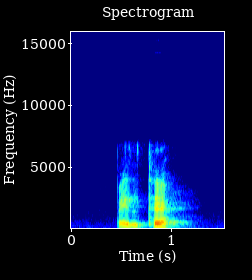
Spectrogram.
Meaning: inflection of bellen: 1. first/third-person singular preterite 2. first/third-person singular subjunctive II
- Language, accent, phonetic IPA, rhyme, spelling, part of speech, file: German, Austria, [ˈbɛltə], -ɛltə, bellte, verb, De-at-bellte.ogg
